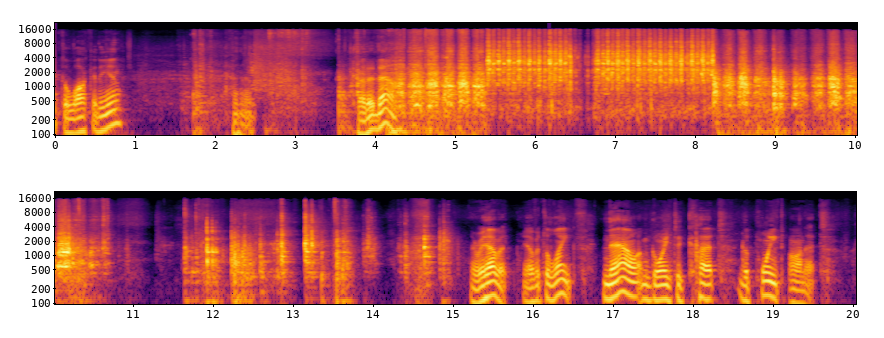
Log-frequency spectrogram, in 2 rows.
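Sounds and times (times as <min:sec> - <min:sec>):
handsaw cutting wood: 0:03.8 - 0:10.7.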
